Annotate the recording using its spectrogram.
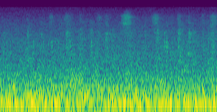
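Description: Faint scratching of a felt-tip marker drawing on a paper easel pad, in short strokes over a low steady room hum.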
